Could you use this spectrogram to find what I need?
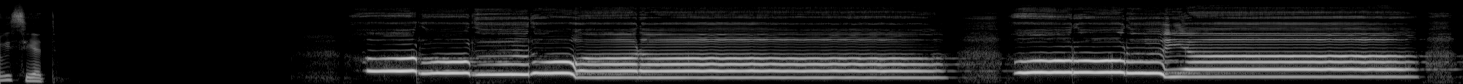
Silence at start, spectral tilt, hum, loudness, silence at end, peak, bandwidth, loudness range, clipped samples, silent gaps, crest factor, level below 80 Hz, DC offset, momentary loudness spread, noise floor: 0 s; -3.5 dB/octave; none; -18 LUFS; 0.25 s; -8 dBFS; 16 kHz; 4 LU; under 0.1%; 1.01-2.78 s; 12 dB; -80 dBFS; under 0.1%; 9 LU; -59 dBFS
